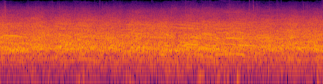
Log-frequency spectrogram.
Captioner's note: audience cheering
